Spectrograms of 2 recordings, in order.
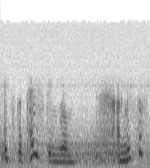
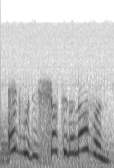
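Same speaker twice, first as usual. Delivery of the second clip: urgent news; 12 semitones higher than usual. A narrator's reading.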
